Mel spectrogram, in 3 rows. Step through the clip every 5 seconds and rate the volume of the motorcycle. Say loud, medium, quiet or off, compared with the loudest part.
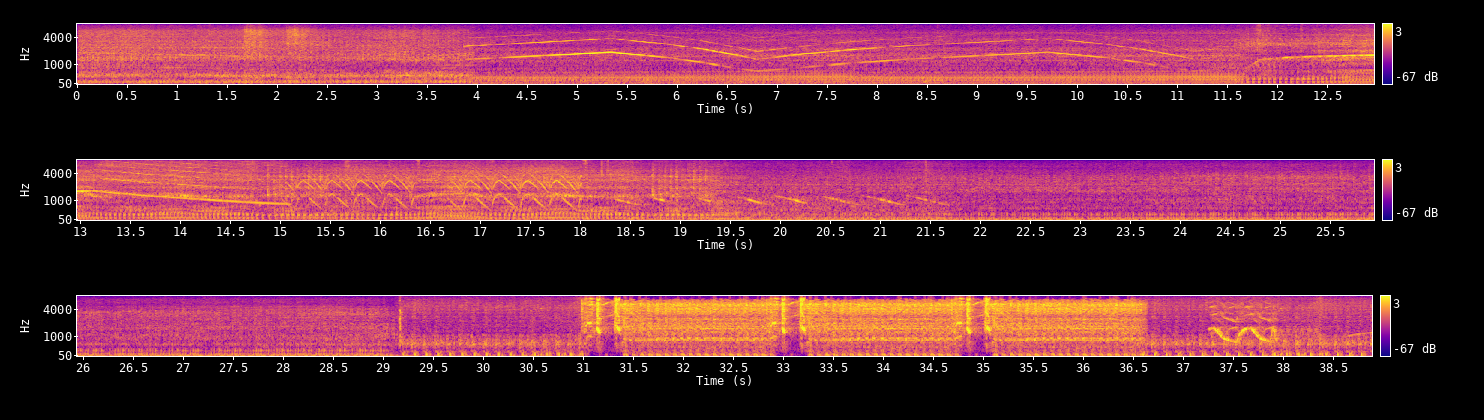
loud, loud, loud, loud, medium, loud, loud, loud.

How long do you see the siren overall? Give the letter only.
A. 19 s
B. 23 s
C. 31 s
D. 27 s
B.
